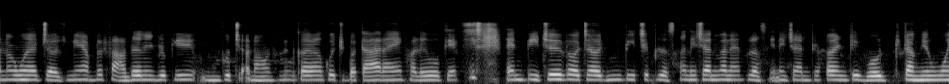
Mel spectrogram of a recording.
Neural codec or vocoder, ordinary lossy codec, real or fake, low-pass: codec, 16 kHz, 1 kbps, FunCodec, trained on Chinese and English, 50 frames a second; none; fake; 7.2 kHz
